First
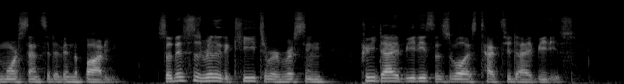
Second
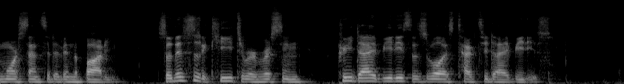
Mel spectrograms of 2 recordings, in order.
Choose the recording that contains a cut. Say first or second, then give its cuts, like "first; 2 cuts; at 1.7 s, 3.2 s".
second; 1 cut; at 2.0 s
